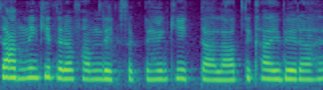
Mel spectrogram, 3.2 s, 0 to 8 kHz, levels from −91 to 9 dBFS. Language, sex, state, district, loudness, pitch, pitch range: Hindi, female, Uttar Pradesh, Varanasi, -15 LUFS, 260 Hz, 255-280 Hz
